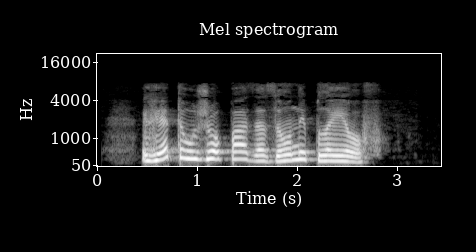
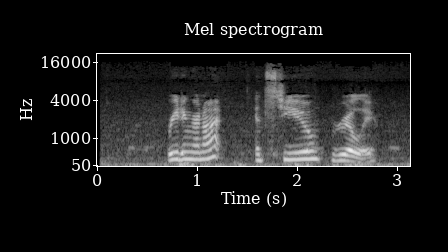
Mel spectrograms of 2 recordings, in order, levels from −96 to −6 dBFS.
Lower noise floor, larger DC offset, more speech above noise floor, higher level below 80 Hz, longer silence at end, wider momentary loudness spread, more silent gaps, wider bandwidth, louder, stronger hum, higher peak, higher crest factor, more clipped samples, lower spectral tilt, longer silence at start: first, -71 dBFS vs -47 dBFS; neither; first, 59 dB vs 24 dB; second, -58 dBFS vs -44 dBFS; first, 0.65 s vs 0 s; second, 5 LU vs 11 LU; neither; second, 7 kHz vs 15 kHz; first, -13 LUFS vs -24 LUFS; neither; first, -2 dBFS vs -10 dBFS; about the same, 12 dB vs 16 dB; neither; first, -9.5 dB/octave vs -4 dB/octave; about the same, 0.45 s vs 0.35 s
